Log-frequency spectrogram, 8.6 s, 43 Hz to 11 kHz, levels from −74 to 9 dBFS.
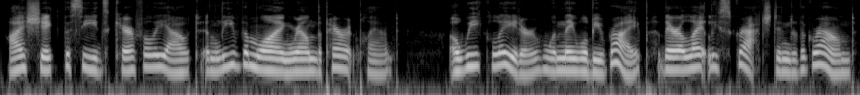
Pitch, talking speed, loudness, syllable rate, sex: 195 Hz, 200 wpm, -18 LUFS, 5.3 syllables/s, female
